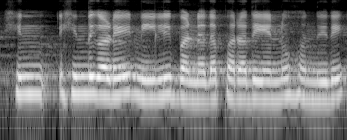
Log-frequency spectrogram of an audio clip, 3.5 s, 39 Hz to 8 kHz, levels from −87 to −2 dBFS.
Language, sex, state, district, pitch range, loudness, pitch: Kannada, female, Karnataka, Koppal, 185-220 Hz, -15 LUFS, 200 Hz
